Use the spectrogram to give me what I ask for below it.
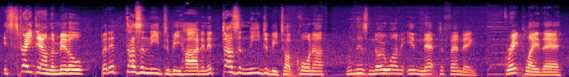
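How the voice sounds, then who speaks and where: A man casting an online car-soccer match with excitable play-by-play commentary, breaking into laughter and jumping up on near misses. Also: high voice, normal speed, soft background music. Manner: excitable, laughs at plays, rises sharply on chances. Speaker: esports caster.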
